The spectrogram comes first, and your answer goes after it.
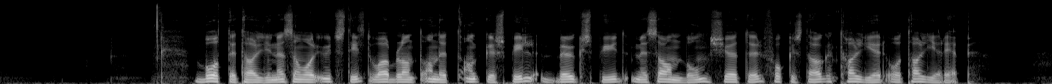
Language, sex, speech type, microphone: Norwegian, male, read, Sennheiser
